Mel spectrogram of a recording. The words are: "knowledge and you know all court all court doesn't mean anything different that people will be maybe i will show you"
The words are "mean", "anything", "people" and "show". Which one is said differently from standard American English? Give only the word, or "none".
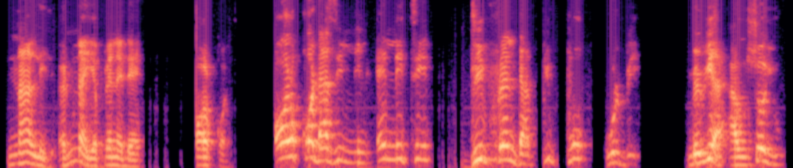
anything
